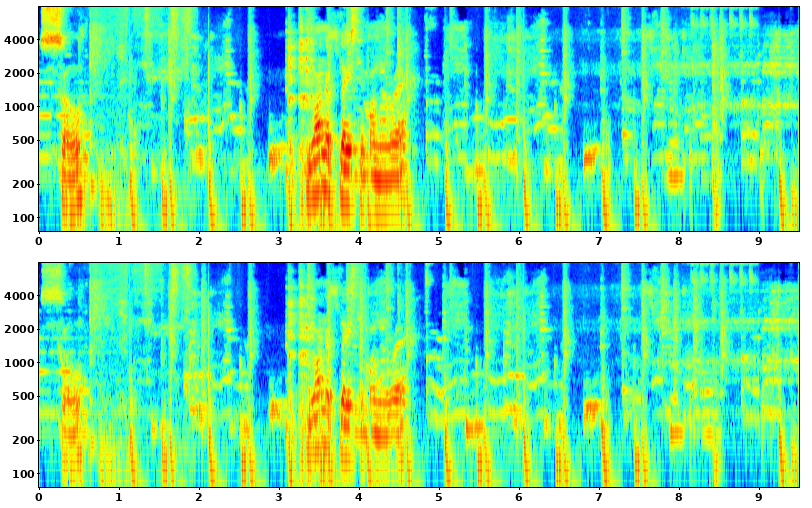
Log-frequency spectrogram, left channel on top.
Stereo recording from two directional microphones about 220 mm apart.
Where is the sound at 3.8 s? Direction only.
55° left (ahead or behind).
